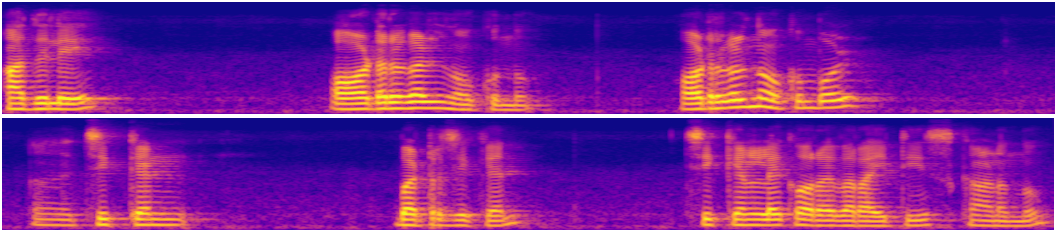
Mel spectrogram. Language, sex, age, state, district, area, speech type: Malayalam, male, 18-30, Kerala, Thrissur, urban, spontaneous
